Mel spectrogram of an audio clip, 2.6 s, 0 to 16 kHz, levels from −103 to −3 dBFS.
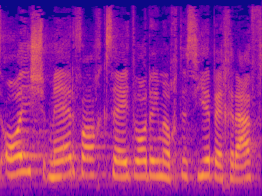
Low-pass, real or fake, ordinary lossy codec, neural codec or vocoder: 14.4 kHz; fake; MP3, 64 kbps; vocoder, 44.1 kHz, 128 mel bands every 512 samples, BigVGAN v2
